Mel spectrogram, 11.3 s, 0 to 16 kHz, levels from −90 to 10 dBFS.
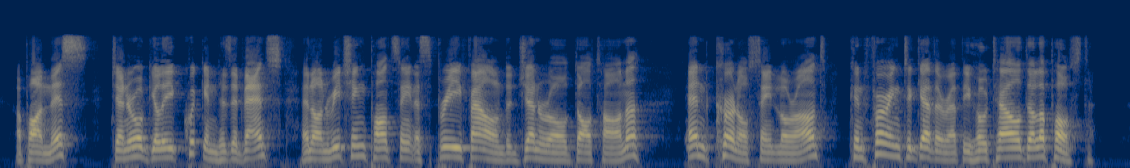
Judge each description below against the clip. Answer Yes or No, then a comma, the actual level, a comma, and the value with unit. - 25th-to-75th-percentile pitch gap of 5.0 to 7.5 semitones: Yes, wide, 5.6 semitones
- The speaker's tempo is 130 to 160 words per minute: Yes, average, 150 wpm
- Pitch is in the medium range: Yes, medium, 155 Hz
